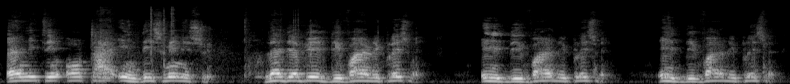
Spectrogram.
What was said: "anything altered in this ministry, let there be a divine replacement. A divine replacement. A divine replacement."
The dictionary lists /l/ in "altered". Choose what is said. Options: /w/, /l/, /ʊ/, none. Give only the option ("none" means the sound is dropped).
none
